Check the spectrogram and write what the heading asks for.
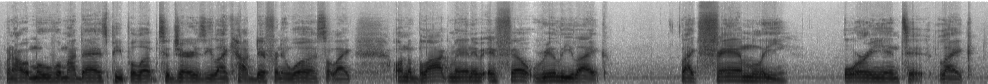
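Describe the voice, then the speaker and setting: A man's voice: medium pitch, fairly even intonation, a little mellow. Thoughtful thirty-something male guest. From Kansas City, US. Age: 30s. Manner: thoughtful, pauses with "uh" and "um". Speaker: podcast guest, actor. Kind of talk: relaxed interview talk.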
